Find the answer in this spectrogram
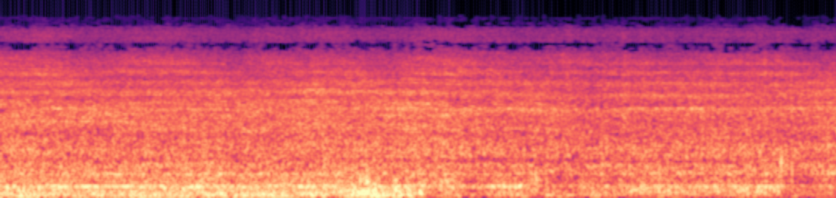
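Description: Intermodal freight train's loaded container wagons rolling past: a steady rumble of wheels on the rails.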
